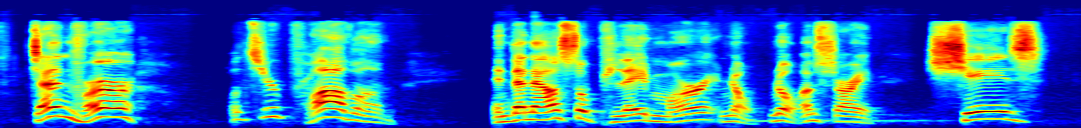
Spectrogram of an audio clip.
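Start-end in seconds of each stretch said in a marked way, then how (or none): 0.2-2.5 pitched-up beach-bum surfer dude voice. An actor recalls a role on one of his first shows: Shades surfer-dude voice. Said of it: "who is a surfer dude, you know, who's just like this".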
